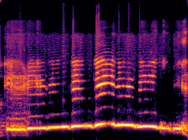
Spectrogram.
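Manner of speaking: very high, loud recorder-like tootling; recorder imitation. Somebody picking up an instrument to play, high recorder imitation. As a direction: toot out high notes like a recorder. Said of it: "make it sound like a recorder".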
